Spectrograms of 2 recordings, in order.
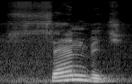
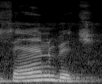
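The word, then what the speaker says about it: sandwich: जैसे hanker chief hanker chief और ये सैंडविच सैंडविच नहीं सैंडविच डी साइलेंट है।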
